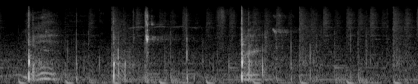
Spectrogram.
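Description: Tennis ball struck by a racket on a serve just after the start, then two more sharp racket hits or bounces about a second and two and a half seconds in, over background music.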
